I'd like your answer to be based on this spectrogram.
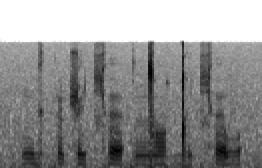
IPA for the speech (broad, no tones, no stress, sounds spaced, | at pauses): ŋ ɡ ɨ k ə̃ ʈ͡ʂ ɨ t͡ɕʰ ə | ŋ͡ǀ ɔ ɡ͡ǃ ɨ t͡ɕʰ ə v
